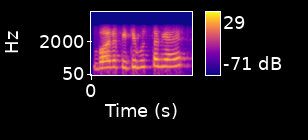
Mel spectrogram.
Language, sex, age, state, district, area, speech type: Marathi, female, 18-30, Maharashtra, Amravati, rural, conversation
